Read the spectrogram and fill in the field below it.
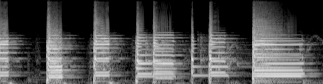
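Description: Electric guitar through a Strymon BlueSky reverb pedal set to minimal decay, giving short, dry chord stabs: about eight loud strummed hits in an uneven rhythm, each cutting off quickly, the last one ringing slightly longer.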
